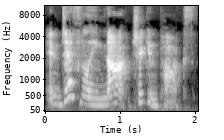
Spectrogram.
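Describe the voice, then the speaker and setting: A woman voicing brisk, confident medical specialists in a storybook, clipped and matter-of-fact. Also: on the high side, expressive, sharp tone, breathy edge, heavily acted. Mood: decisive.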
